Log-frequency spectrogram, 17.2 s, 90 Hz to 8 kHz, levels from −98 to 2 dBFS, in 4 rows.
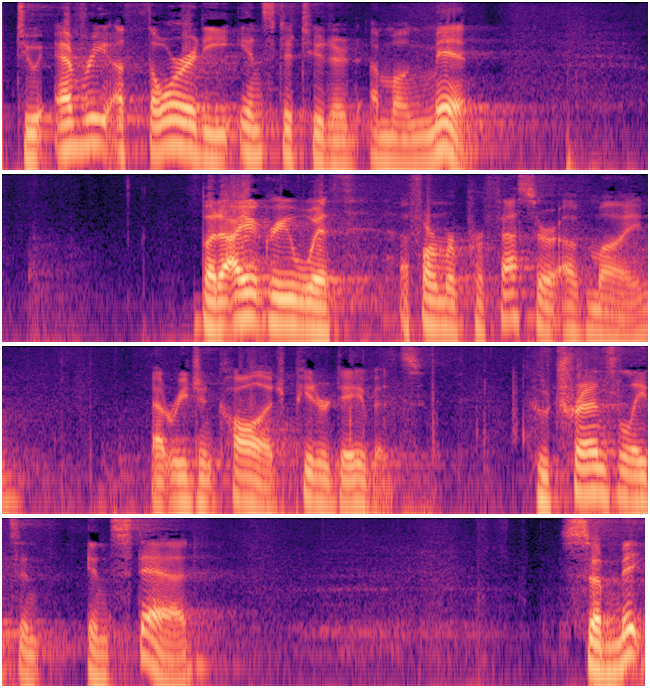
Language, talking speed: English, 85 wpm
